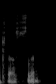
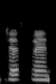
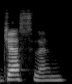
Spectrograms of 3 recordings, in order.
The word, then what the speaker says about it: Jesslyn: Thank you so much for your time, Jocelyn. Thank you, sir, for... I'm sorry, mispronouncing your name. It's Jesslyn. right? It's Jesslyn.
